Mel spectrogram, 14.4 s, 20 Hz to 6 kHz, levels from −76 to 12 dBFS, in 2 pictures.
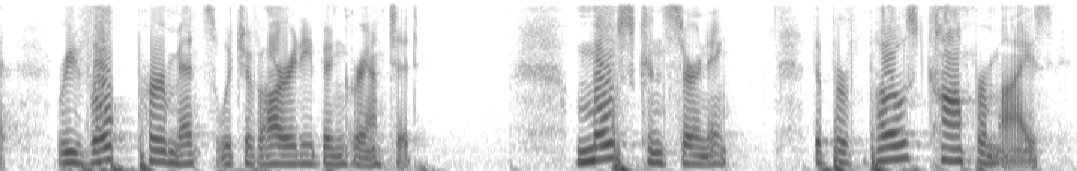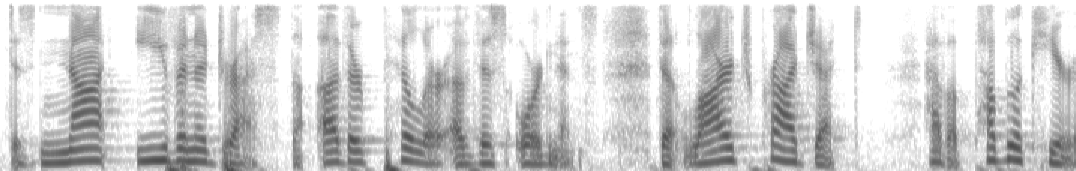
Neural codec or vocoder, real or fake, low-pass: none; real; 5.4 kHz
